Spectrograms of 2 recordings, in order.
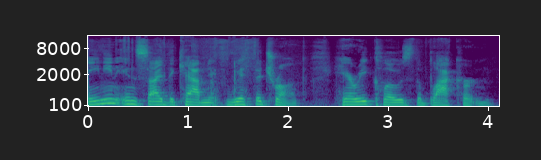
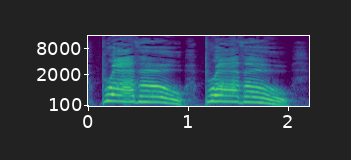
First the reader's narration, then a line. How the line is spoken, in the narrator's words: Jack and Annie clapped and shouted with them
